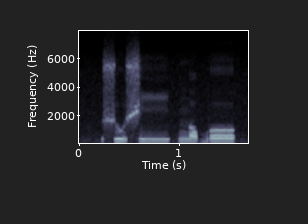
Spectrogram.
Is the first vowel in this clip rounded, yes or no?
yes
